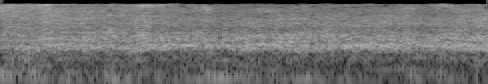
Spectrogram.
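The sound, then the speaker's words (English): Crowd cheering fills the whole stretch as one dense, steady roar of many voices, with no clear breaks or peaks. “the cheering is happening.”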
